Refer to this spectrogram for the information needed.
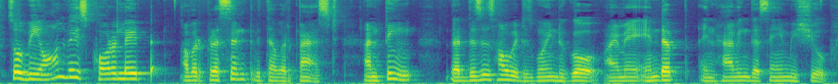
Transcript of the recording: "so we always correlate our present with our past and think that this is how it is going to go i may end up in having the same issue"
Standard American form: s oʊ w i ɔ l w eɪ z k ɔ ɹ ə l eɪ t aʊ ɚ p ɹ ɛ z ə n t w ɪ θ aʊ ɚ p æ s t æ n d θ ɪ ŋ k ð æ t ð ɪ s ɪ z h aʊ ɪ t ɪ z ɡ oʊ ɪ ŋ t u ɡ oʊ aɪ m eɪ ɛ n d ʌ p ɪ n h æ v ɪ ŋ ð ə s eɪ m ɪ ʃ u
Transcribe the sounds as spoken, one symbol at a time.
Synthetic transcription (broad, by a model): s oʊ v i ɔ l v eɪ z k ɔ ɹ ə l eɪ t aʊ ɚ p ɹ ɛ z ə n t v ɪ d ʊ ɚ p æ s t æ n d t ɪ ŋ k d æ t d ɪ s ɪ z h aʊ ɪ t ɪ z ɡ oʊ ɪ ŋ t u ɡ oʊ aɪ m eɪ ɛ n d ʌ p ɪ n h æ v ɪ ŋ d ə s eɪ m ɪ ʃ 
